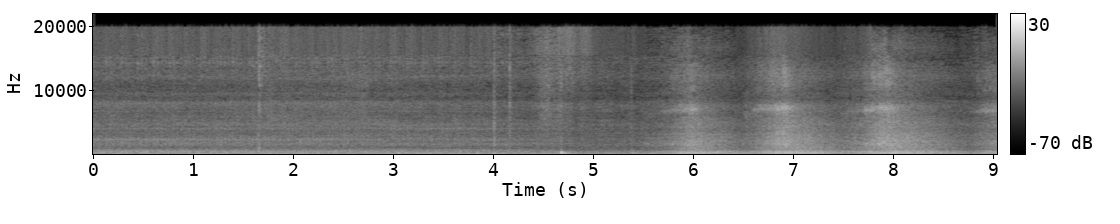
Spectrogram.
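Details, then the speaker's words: Isuzu D-Max 1.9 diesel, 104,000 miles, used for towing, which cranked without starting due to low, tar-like sludged oil. After an oil and filter change it starts and revs cleanly with no knocks, no smoke and no fault codes. "I think it's going to start well that's just weird there it is foreign runs"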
